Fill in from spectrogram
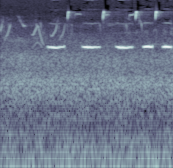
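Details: A North American song sparrow sings from a bush on a northern USA oak savanna beside a beaver pond: a short run of thin, clear, mid-high notes, about three a second, with fainter chirps above and a steady windy rumble.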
